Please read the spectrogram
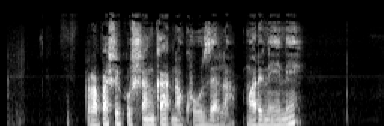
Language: Koti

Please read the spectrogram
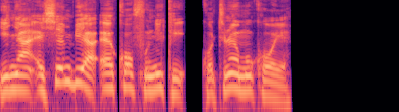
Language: Akan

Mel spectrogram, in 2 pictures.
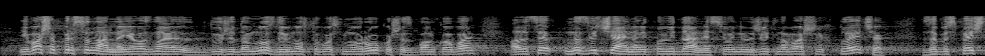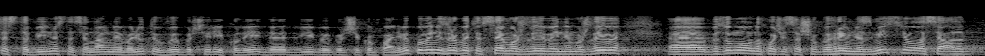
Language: Ukrainian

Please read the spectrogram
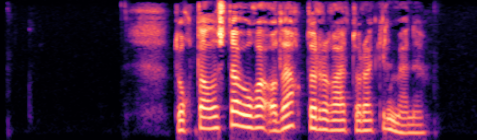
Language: Bashkir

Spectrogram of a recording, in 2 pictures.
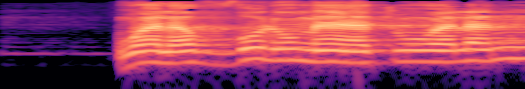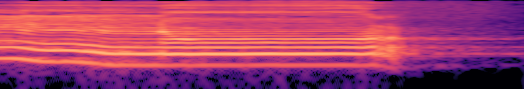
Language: Arabic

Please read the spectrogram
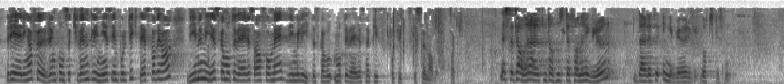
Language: Norwegian Bokmål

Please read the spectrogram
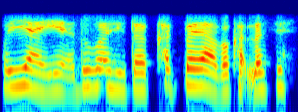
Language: Manipuri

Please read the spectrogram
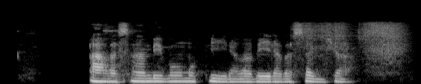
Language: Ganda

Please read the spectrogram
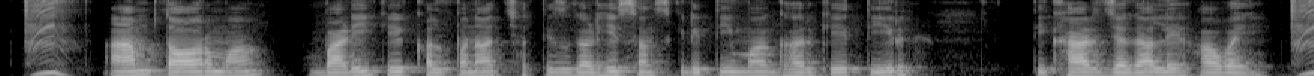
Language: Chhattisgarhi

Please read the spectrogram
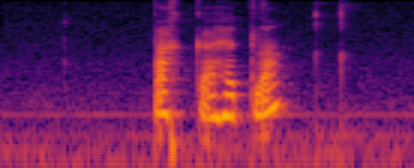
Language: Faroese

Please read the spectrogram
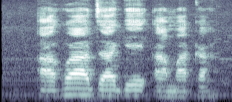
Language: Igbo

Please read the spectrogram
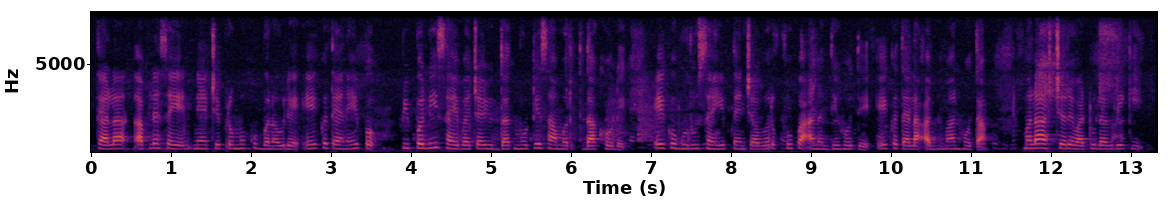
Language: Marathi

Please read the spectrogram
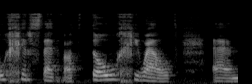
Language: Welsh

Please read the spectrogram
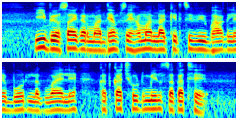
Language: Chhattisgarhi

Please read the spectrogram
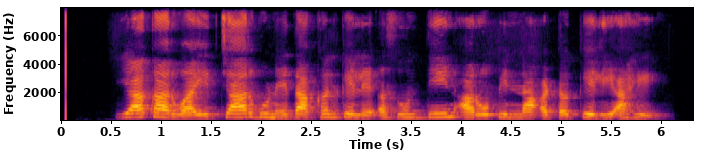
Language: Marathi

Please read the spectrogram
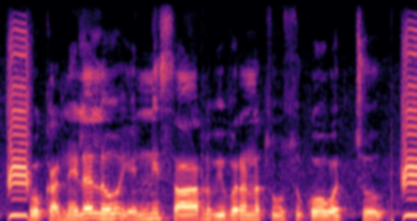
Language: Telugu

